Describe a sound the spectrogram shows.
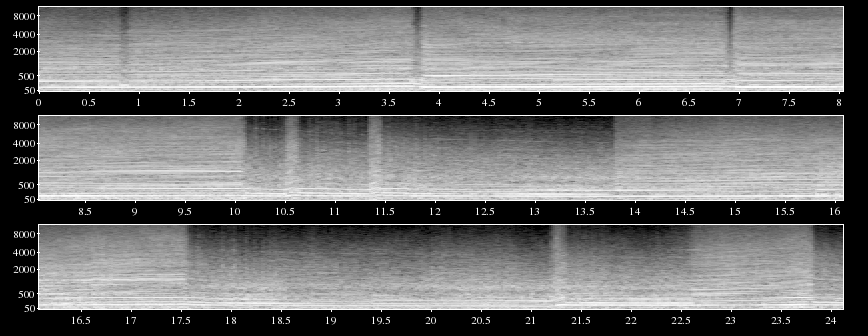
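A racing car engine roars loudly, rising in pitch through each gear and dropping sharply at each gear change.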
